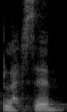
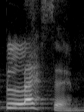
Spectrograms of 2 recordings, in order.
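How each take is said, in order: First: Gentle, affectionate aside; fond bless him. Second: Said in the usual way. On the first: Shown as a demonstration. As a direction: bless him said much softer and lower, fondly. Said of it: "it makes it always sound like, okay". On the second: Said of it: "if you say".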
